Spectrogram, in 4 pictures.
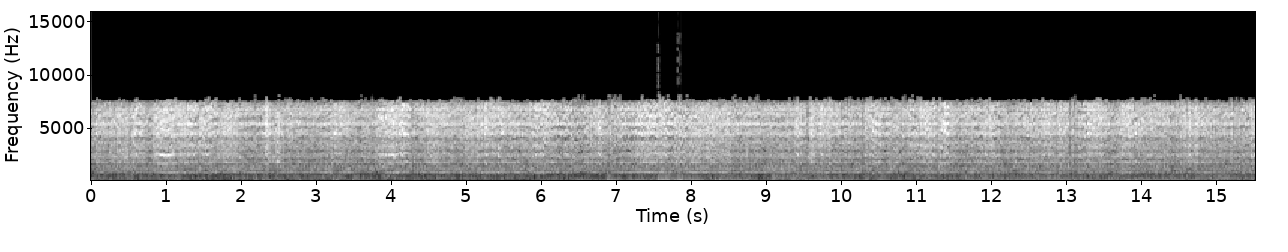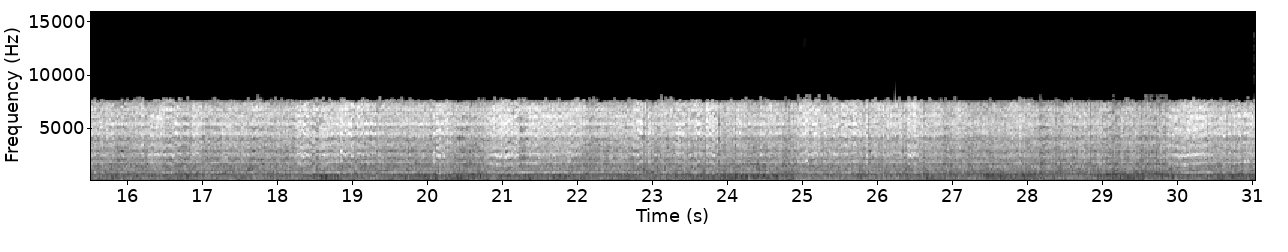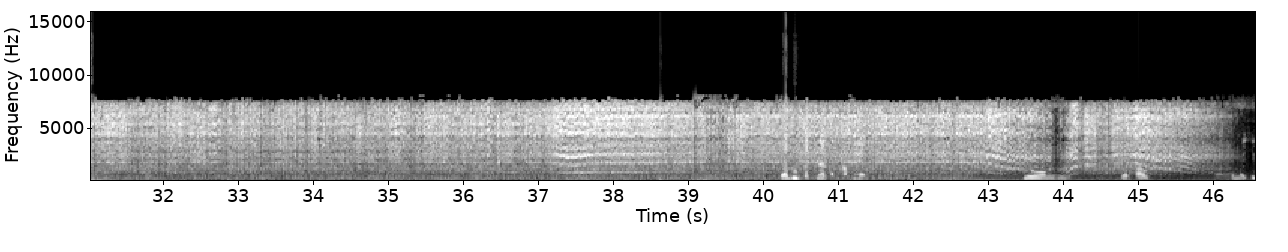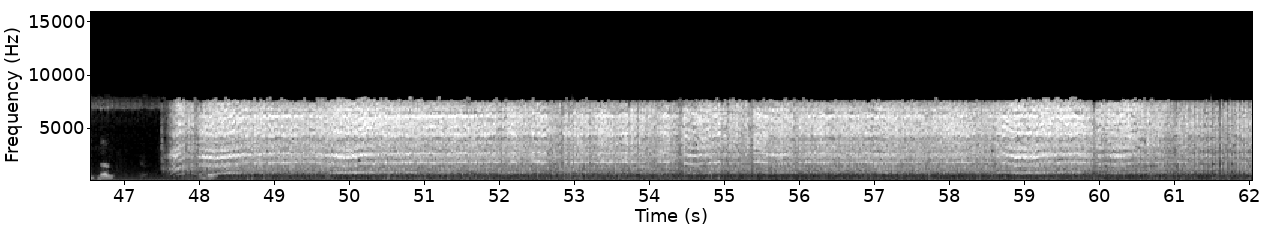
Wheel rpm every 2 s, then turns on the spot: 230, 230, 230, 240, 230, 230, 230, 230, 230, 230, 230, 230, 230, 230, 230, 230, 230, 230, 230, 230, 230, 150, 100, 30, 220, 230, 230, 230, 230, 230, 230.
none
